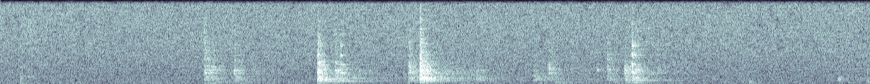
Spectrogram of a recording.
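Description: Small objects knock and clatter briefly as a man handles percussion instruments.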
